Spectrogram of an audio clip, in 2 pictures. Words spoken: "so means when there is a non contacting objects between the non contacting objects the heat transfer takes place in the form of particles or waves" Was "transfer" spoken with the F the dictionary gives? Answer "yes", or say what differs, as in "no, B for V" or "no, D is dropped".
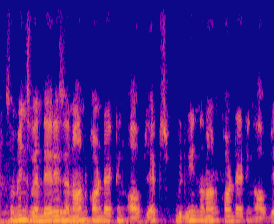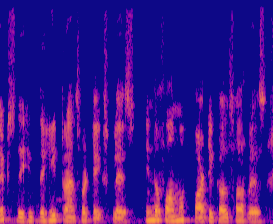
yes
